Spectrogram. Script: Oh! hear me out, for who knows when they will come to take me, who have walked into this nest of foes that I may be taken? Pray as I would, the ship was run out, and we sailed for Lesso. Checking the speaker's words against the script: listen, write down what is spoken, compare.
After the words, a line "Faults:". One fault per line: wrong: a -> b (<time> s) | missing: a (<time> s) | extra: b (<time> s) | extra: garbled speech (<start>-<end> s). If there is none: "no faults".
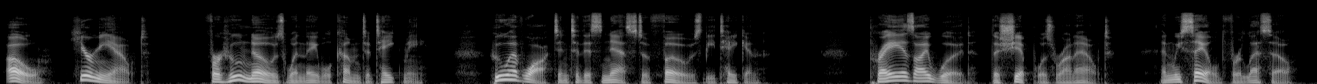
Oh! hear me out, for who knows when they will come to take me, who have walked into this nest of foes be taken? Pray as I would, the ship was run out, and we sailed for Lesso.
Faults:
missing: that I may (7.0 s)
